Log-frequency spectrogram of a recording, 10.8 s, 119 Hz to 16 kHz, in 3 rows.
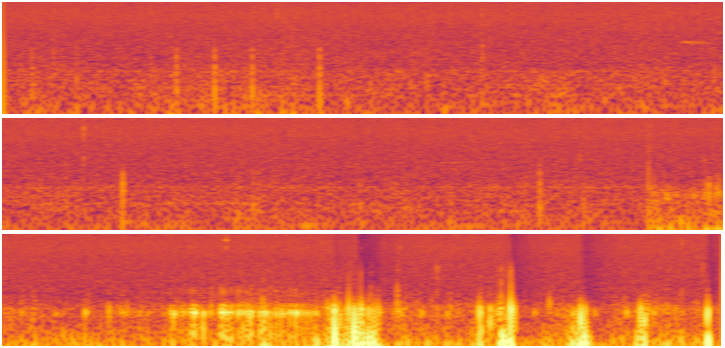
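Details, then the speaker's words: Active bowel sounds from an adult woman's abdomen on day 2 of her period, with abdominal pain spreading across the whole belly. Low gurgling and rumbling, quiet at first, then louder churning bursts at the end. ""こっち側が痛い…"。"こっちもお腹がゴロゴロ鳴っている！"。"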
